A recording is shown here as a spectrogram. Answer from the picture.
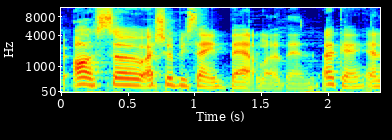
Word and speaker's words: Battler: Blah blah blah is made up of the characters fight and person, and it's oh, so I should be saying battler then. Okay, and it's pronounced battler.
